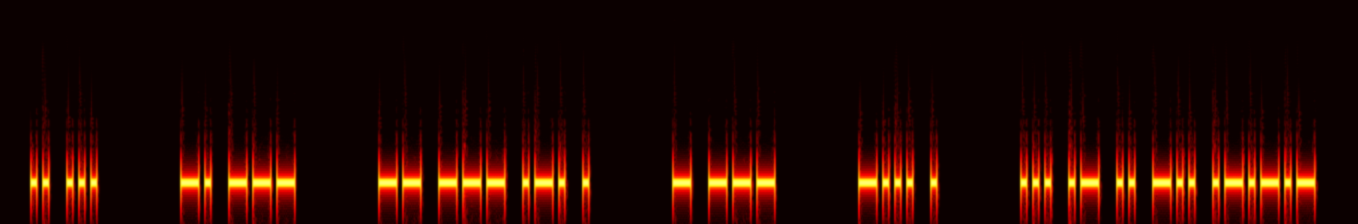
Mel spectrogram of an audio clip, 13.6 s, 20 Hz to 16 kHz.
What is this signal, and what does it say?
Morse code, heard as a keyed tone, about 20 wpm, 700 Hz. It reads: IS NO MORE TO BE SAID.
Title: 2x Word-Spacing - Sentences from Top 100 Words - 20wpm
